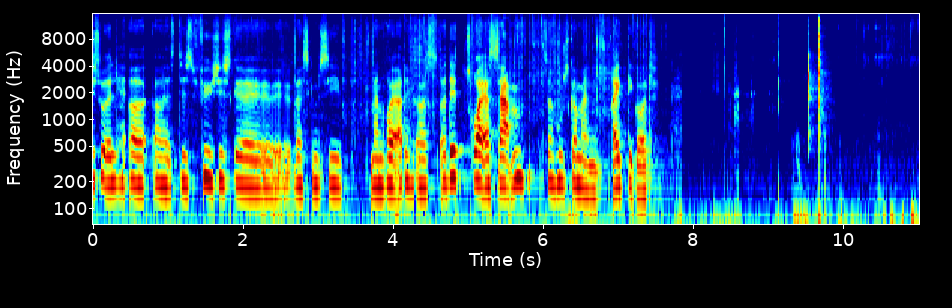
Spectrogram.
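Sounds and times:
speech: 0.0 - 7.6
hundreds of sunflower seeds rattling: 1.7 - 8.6, 9.9 - 11.0.

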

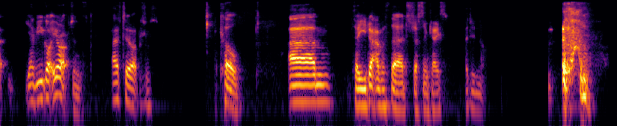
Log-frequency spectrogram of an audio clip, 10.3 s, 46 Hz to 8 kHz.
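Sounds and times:
speech: 0.0 - 2.7, 3.4 - 4.1, 4.8 - 8.2
person coughing: 9.2 - 10.1.

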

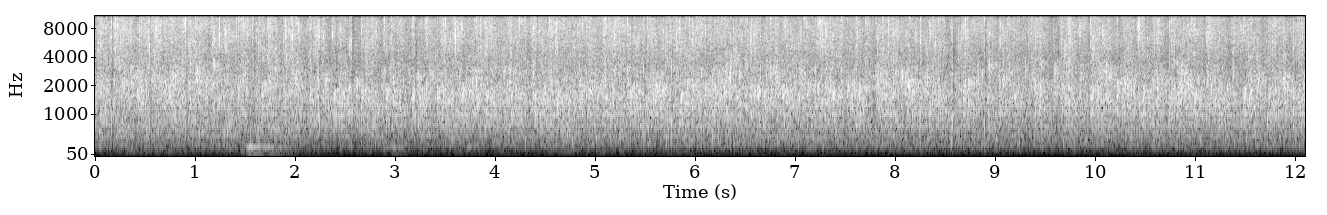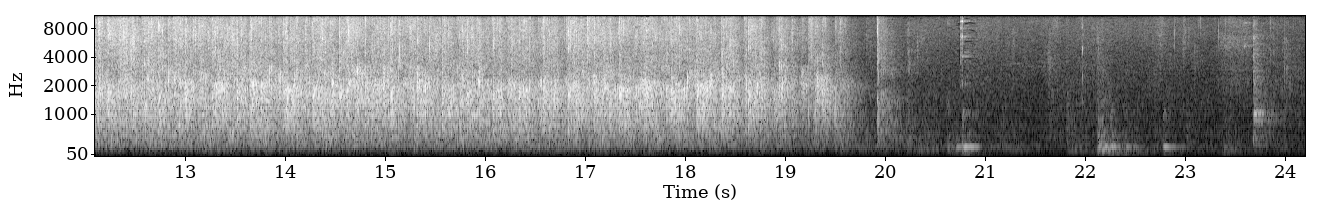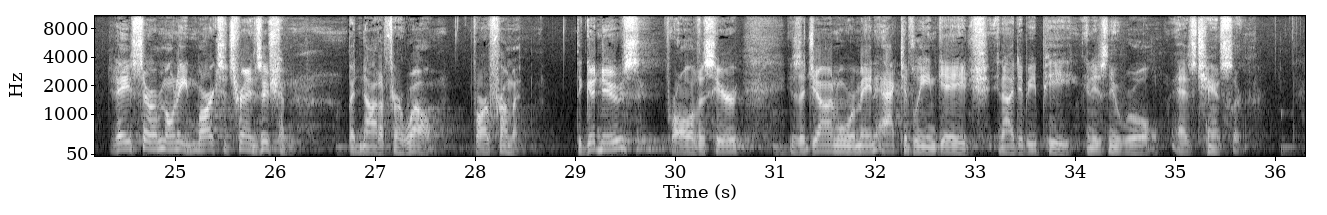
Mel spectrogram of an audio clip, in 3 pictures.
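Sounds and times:
large audience applause: 0.0 - 20.1
speech: 24.4 - 35.8.

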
